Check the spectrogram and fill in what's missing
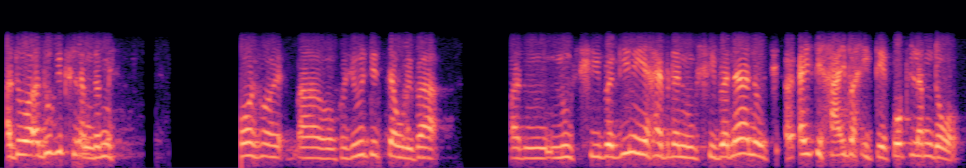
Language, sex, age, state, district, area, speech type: Manipuri, female, 60+, Manipur, Imphal East, rural, conversation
